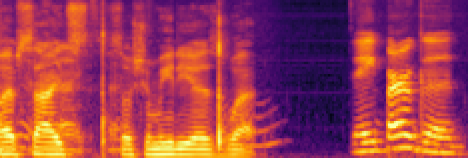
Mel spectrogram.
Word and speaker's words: Dai Burger: Day Burger, D-A-I Day Burger, Burger. spelled like a regular burger.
